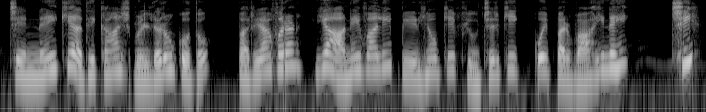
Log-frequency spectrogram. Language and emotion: Hindi, disgusted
